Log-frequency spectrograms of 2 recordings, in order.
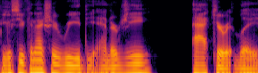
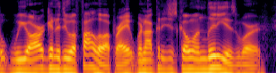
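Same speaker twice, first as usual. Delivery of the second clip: urgent insistence; 7 semitones higher, 4 dB louder than usual. Retold or imitated. Insisting to mom on follow-up.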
